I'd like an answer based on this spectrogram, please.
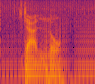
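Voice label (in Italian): "giallo", Italian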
